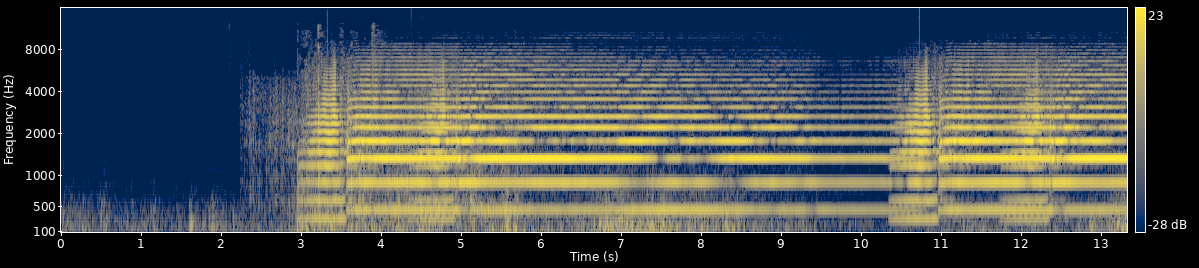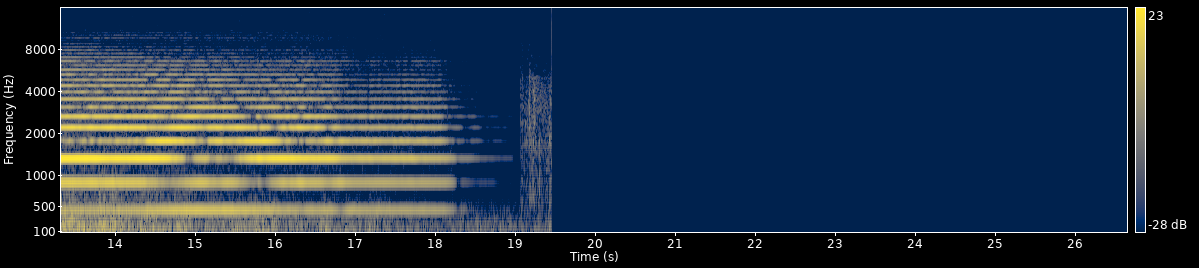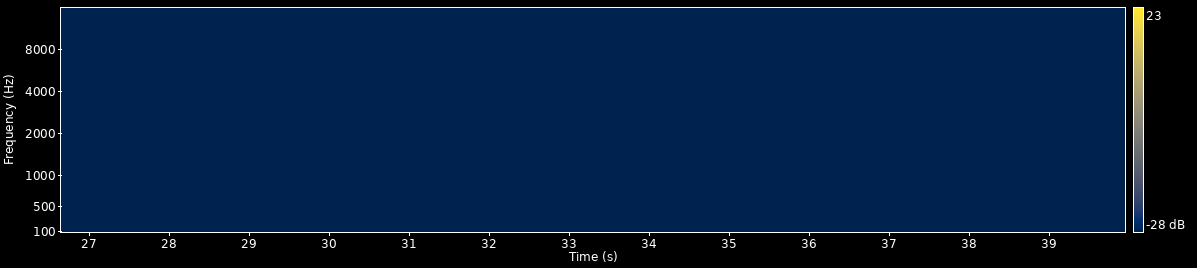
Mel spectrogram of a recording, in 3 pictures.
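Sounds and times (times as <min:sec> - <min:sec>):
shofar blasts: 0:03.0 - 0:19.0.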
